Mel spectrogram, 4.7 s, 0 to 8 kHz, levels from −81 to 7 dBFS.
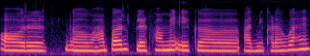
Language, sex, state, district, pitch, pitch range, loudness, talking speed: Hindi, female, Chhattisgarh, Korba, 200 Hz, 190-220 Hz, -17 LUFS, 130 wpm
